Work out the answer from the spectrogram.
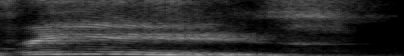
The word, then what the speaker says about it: freeze: So let's pronounce these together. High tongue, you guys, when the temperature goes low, high tongue, freeze.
